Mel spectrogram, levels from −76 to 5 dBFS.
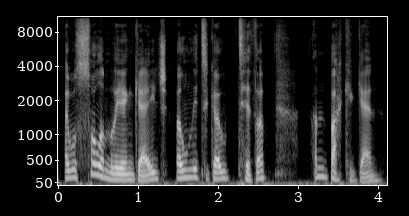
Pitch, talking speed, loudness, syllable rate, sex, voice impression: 130 Hz, 160 wpm, -18 LUFS, 5.8 syllables/s, male, masculine, adult-like, slightly thick, cool, calm, slightly elegant, slightly kind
